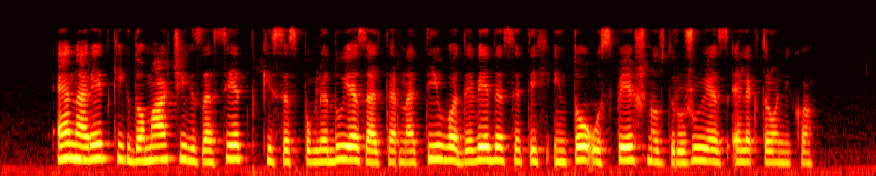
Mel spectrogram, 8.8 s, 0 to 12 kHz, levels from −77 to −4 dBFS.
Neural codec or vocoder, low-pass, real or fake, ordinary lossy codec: none; 7.2 kHz; real; none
